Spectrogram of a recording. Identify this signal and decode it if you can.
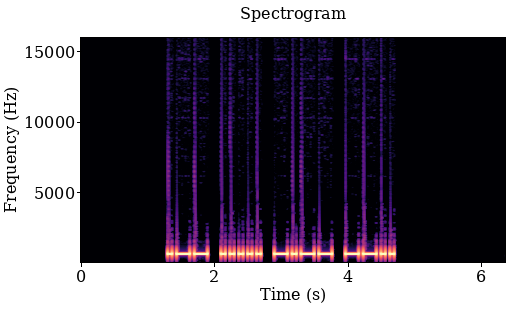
Morse code, heard as a keyed tone, about 18 wpm, 700 Hz. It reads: W5YZ
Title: Speed Racing - USA 1x2 Call Signs 15wpm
